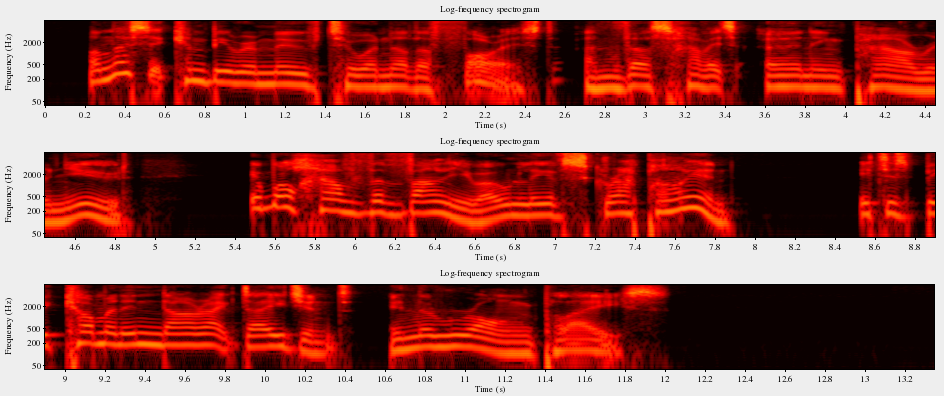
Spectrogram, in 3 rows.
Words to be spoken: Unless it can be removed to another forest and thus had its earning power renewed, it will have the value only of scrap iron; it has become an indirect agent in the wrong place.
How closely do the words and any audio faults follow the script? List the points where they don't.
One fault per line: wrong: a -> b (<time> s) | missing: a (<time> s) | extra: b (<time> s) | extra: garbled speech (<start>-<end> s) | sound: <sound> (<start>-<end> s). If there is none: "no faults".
wrong: had -> have (3.2 s)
